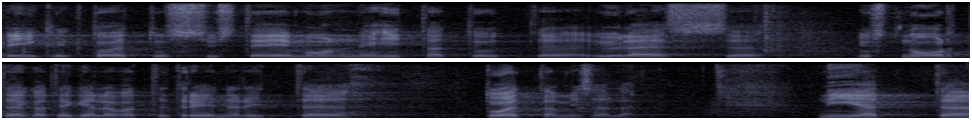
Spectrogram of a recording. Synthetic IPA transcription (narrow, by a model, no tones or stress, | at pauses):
riːklikt̪o̞e̞t̪ˑːusːyst̪e̞ːmo̞nːe̞ɦit̪ːˑɑt̪ːˑud̪̥yles | just̪no̞ːrt̪e̞ɡ̥ɑt̪e̞ɡ̥e̞le̞vɑt̪ˑːe̞t̪ɾe̞ːne̞ɾit̪ːˑe̞ | t̪o̞e̞t̪ːˑɑmise̞̰le̞̰ | niːe̞t̪ː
